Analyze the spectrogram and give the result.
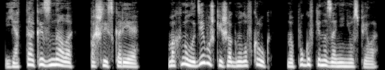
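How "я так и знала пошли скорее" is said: ordinary delivery, nothing marked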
